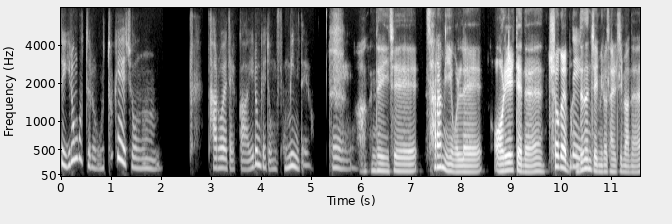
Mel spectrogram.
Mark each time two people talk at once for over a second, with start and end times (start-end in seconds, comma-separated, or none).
none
